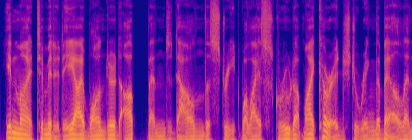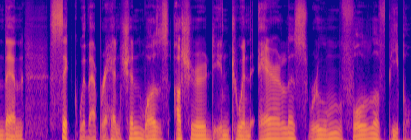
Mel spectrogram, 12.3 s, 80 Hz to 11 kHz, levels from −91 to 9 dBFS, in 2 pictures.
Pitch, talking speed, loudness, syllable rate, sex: 95 Hz, 165 wpm, -21 LUFS, 4.5 syllables/s, male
